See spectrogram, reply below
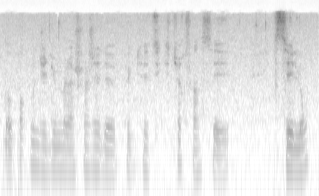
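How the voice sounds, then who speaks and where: A teenage boy narrating his game in a casual, hesitant way, filling pauses with "donc, euh" and sounding slightly stuffy from a cold. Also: fairly low pitch, flat delivery, background noise. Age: teens. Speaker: gaming YouTuber. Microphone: headset.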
